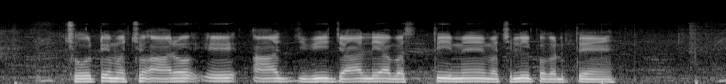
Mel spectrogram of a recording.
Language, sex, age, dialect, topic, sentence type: Hindi, male, 25-30, Kanauji Braj Bhasha, agriculture, statement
